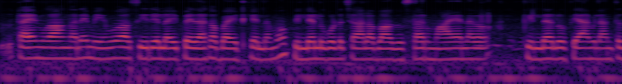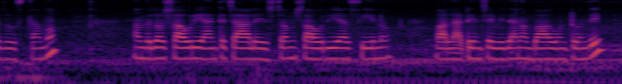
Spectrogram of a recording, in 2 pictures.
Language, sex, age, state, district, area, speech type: Telugu, female, 30-45, Telangana, Jangaon, rural, spontaneous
